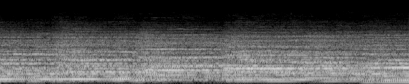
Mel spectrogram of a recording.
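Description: Mixed choir singing with a string orchestra in held, layered chords: a choral arrangement of an Italian folk rhyme (filastrocca). A low string note comes in near the end.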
